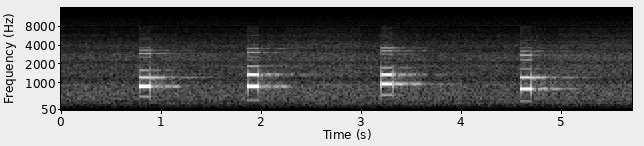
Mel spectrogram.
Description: DTMF, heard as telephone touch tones, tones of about 110 ms, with room echo. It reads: 7 8 0 4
